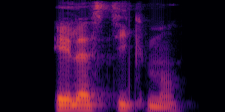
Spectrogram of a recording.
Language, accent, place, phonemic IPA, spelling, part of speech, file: French, France, Lyon, /e.las.tik.mɑ̃/, élastiquement, adverb, LL-Q150 (fra)-élastiquement.wav
- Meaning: 1. elastically 2. resiliently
